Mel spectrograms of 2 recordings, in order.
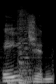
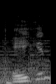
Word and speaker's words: Agin: Agin is not right. It's Agin. How did you say it? Agin. Yeah, Agin. Hard G.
